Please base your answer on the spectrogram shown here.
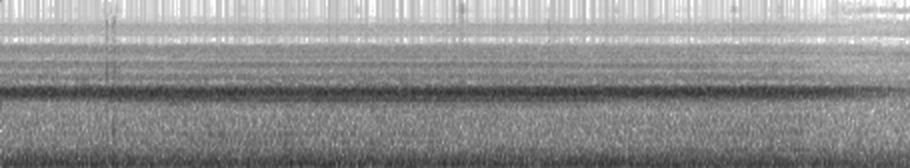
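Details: Southern toads at night in suburban Orlando, Florida, during a mass breeding event, trill together in a dense breeding chorus that merges into one steady high-pitched drone.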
